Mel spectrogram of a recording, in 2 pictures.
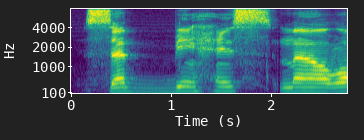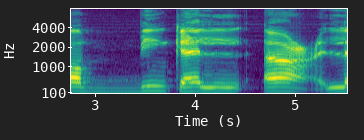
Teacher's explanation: ہم نے سین کو سیٹی کے ساتھ نکالنا ہے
